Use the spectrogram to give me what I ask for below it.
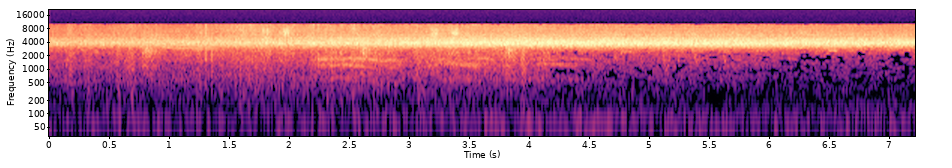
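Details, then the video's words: A cicada in India gives a loud, steady, high-pitched buzzing drone without a break: the male's mating song, made by vibrating a body membrane to attract females. "De tous les insectes, c'est la cigale qui a le chant nuptial le plus bruyant."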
